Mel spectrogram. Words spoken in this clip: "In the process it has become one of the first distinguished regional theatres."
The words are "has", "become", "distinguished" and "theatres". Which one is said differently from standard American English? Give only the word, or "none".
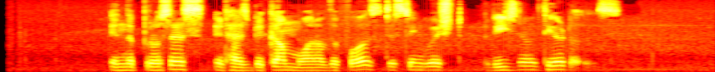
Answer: theatres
